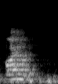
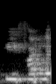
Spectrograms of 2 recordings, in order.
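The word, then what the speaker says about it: Pfund: फंड पी silent होता है बच्चे इसमें, इसको पी फंड नहीं बोलते हैं, इसको फंड बोलते हैं, फंड लाइंस।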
